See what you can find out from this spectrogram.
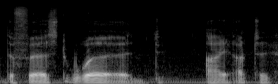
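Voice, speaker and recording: Outcast creature, low gravelly voice, slow halting delivery, formal old-fashioned speech, anguished, audiobook drama. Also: male voice, dark tone, heavily acted. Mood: fearful. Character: anguished, eloquent man-made monster, lonely outcast. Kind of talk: dramatised audiobook monologue and dialogue.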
